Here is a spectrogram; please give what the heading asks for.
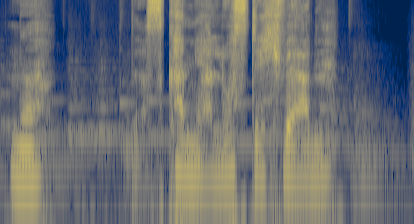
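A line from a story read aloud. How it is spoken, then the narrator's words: Whispered. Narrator (German): flüstert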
